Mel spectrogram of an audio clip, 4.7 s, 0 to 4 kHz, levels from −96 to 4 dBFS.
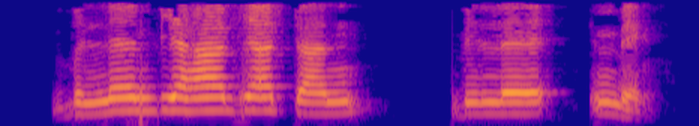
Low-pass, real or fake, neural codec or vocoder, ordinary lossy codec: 3.6 kHz; real; none; MP3, 16 kbps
